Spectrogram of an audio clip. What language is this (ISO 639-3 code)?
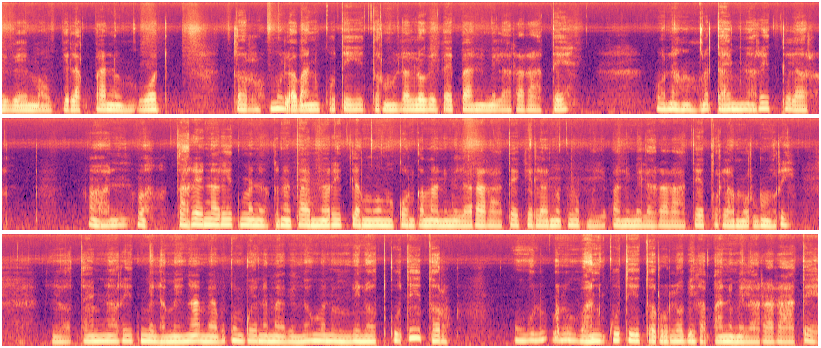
bxf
